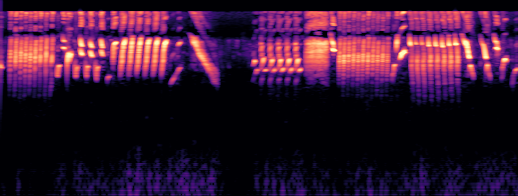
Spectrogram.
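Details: European goldfinch singing continuously, used for tutoring goldfinch chicks: dense high twittering of fast trills, buzzy rattles and slurred whistles, with one short pause, over a soft low rumble.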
